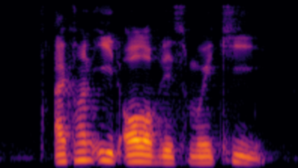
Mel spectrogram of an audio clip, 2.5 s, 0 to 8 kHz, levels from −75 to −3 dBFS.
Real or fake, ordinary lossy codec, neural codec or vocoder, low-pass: real; none; none; 7.2 kHz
